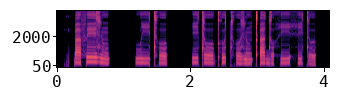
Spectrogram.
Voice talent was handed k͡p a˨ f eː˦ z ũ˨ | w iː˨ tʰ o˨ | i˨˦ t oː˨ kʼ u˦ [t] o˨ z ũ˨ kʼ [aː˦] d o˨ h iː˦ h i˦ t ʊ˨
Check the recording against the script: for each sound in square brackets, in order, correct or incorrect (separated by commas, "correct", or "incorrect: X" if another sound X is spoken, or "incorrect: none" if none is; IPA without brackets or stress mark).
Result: incorrect: tʰ, incorrect: a˦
